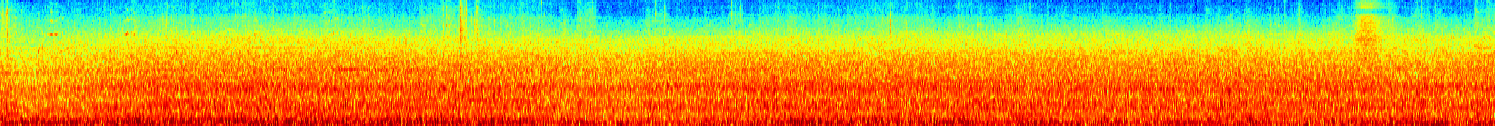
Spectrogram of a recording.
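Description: A truck engine rumbles steadily as it drives slowly.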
